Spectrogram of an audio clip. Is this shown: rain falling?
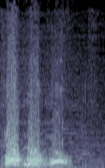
no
